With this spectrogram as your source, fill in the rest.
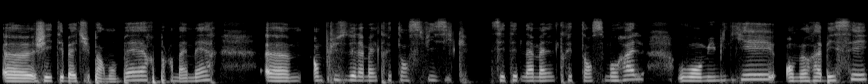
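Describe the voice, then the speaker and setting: A woman's fairly low pitch at a moderate pace, ordinary pitch variation, dry close sound with no echo. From Réunion. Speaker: hypnosis client. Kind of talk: testimony. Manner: halting.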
